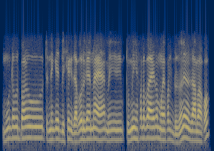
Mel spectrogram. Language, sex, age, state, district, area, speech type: Assamese, male, 45-60, Assam, Tinsukia, rural, conversation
